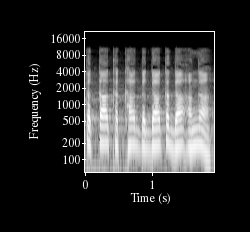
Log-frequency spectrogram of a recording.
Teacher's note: ਜਿਵੇਂ ਕਕਾ, ਖਾ, ਗਾ, ਘਾ, ਅੰਘਾ ਇਸ ਨੂੰ ਬੋਲਣ ਲੱਗਿਆਂ ਆਵਾਜ਼ ਸਾਡੇ ਕੰਠ ਚੋਂ ਆਉਂਦੀ ਹੈ ਇਸ ਕਰਕੇ ਇਸ ਨੂੰ ਕੰਠੀ ਧੁਨੀਆਂ ਕਿਹਾ ਜਾਂਦਾ ਆ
